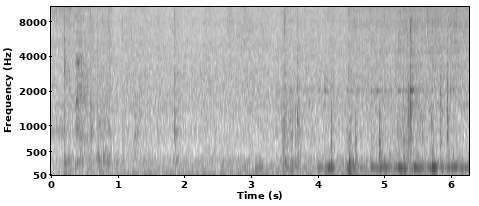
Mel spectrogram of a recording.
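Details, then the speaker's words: Philips PSG 7014 steam iron that would not power on, running with the faulty power switch bypassed (switch contacts bad): soft ticking and crackle, then a low steady hum as the boiler heats and boils normally. "ต้มก็ได้ยินเสียงต้มน้ำเนะครับ"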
